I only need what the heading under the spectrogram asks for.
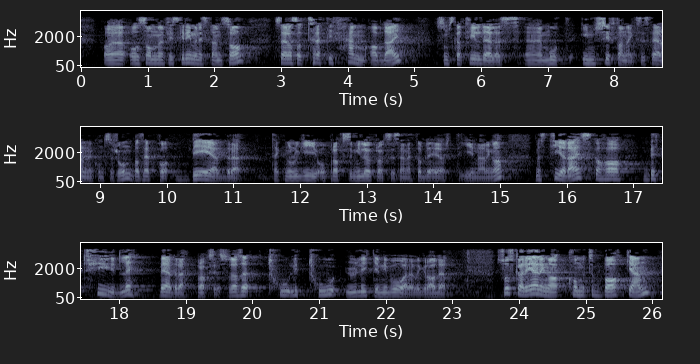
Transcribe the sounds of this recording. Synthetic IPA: ʔɔsɔmfɪskəɾiːmɪnɪst̪əɾnsɑː | sɔæɾɑlsɔt̪ʰɾɛt̪ːɪfɛmɑʋd̪æɪ | sɔmskɑt̪ʰɪld̪eːləsmuːt̪ɪnʂɪft̪ɑnəɛksɪst̪eːɾɑnəkʰʊnsəʂuːnn̩bɑseːʈ̚pʰɔbeːd̪ɾə | t̪ʰɛknʊlʊɡiːɔpʰɾɑksɪsmɪljøːpʰɾɑksɪsɛnɛt̪ɑbleːɾt̪ɪnæːɾɪŋɑ | mɛnst̪ʰiːɑd̪æɪskɑɦɑːbət̪ʰyːd̪əlɪ | beːd̪ɾəpʰɾɑksɪsɔd̪ɛɑsɔt̪ʰːlɪt̪ʰːuːʉːliːkənɪʋoːəɾɛlːəɾɡɾɑːd̪əɾ | sɔskɑɾɛjeːɾɪŋɑkʰɔmːət̪ʰɪlbɑːkəjɛn

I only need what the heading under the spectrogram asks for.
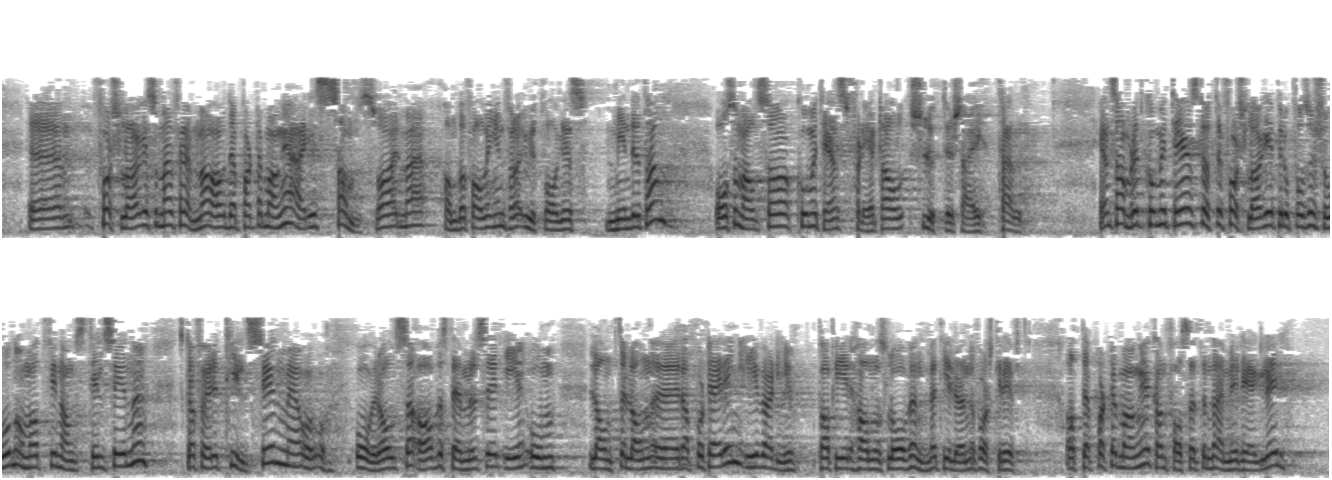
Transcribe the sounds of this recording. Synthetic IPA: fɔʂɭɑːɡəsɔmæɾfɾɛmːəɑʋd̪ɛpɑʈəmɑŋːəæɾɪsɑmsʋɑːɾmɛɑnbəfɑːlɪŋənfɾɑʉːt̪ʰʋɑlɡəs | mɪnd̪ɾət̪ʰɑl | ʔɔsɔmɑlt̪sɔkʰʊmɪt̪ʰeːənsfleːʈʰɑlʂɭʉt̪ːəʂæɪt̪ʰɛlː | ɛnsɑmlət̪kʰʊmɪt̪ʰeːst̪œt̪ːəɾfɔʂɭɑːɡəɪpʰɾʊpʊs̬ɪʂuːnn̩ɔmɑt̪fɪnɑŋst̪ʰɪlsyːnəskɑføːɾət̪ʰɪlsyːnmɛ | oːʋəɾhɔlːsəʔɑʋbəst̪ɛmːəlsəɾɪɔm | lɑnət̪ʰɪlɑnɾɑpʊʈeːɾɪŋɪʋæɖiː | pʰɑpʰiːɾɦɑnəlsloːʋənmɛt̪ʰɪlːœənəfɔʂkɾɪft̪ | ɑt̪̚d̪ɛpɑʈəmɑŋːəkʰɑnfɑst̪sɛt̪ːənæɾməɾeːɡləɾ

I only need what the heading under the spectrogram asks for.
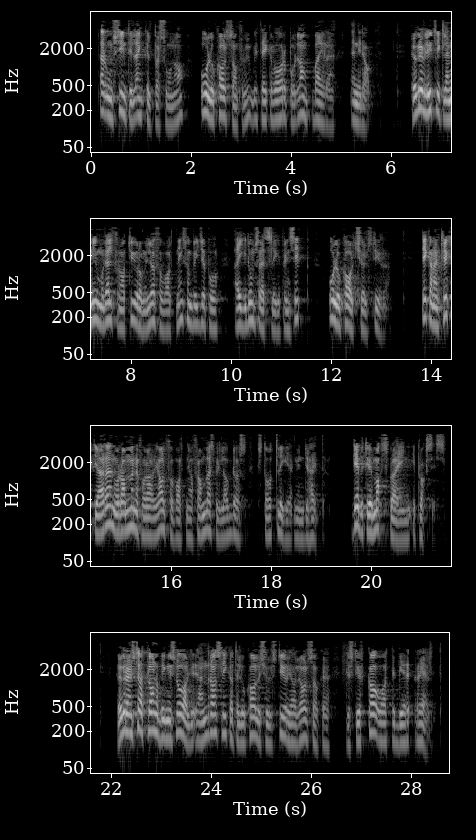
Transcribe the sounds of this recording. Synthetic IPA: d̪̥æːɾʊmsyːnt̪ʰɪlɛŋkəlt̪̚pʰæʂuːnə | ɔlʊkʰɑːlt̪sɑmfʉnʋɪlt̪ʰeːkəʋɑːɾəpʰɔlɑŋt̪bæɪɾə | ɛnɪd̪ɑ̰ːɡ̥ | høːɡɾəʋɪlʉːt̪ʰʋɪkləæɪnːyːmʊd̪ɛlːfɔɾnɑt̪ʰʉːɾɔmɪljøːfɔɾʋɑlt̪nɪŋsɔmbʏɡːəpʰɔ | æɪɡəd̪ɔmsɾɛt̪slɪɡəpʰɾɪnsɪpː | ɔlʊkʰɑːlt̪ʃøːlst̪yːɾə | d̪̥ɛkʰɑnæɪnt̪ʰɾʏkt̪jæːɾənɔɾɑmːənəfɔɾɑɾɛɑːlfɔɾʋɑlt̪nɪŋɑfɾɑmleːsbɪlɑɡd̪ɑsː | t̪ɑːt̪lɪɡəmʏnd̪ɪhæɪt̪ə̥ɾ | d̪ɛbət̪ʰyːɾmɑkt̪spɾæɪɪŋɪpʰɾɑksɪ̥s | høːɡəɾœnskəɾɑt̪̚pʰlɑːnəɾbʏɡnɪsloːɑʋd̪ɪɛnd̪ɾɑsliːkɑt̪̚d̪ɛɪlʊkʰɑːləʃøːlst̪yːɾɪɑlɛɑːlsɑːkə | b̥lɪst̪ʏɾkɑɔɑt̪̚d̪ɛblɪːɾːɛɛlt̪

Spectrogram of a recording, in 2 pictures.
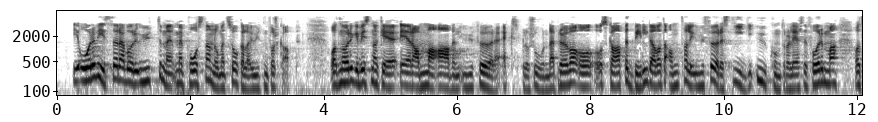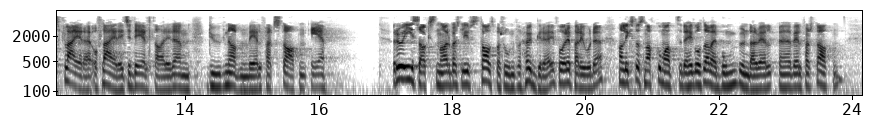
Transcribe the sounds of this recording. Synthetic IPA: ɪoːɾəʋiːsəɾæʋoːɾəʉːt̪əmɛmɛpʰoːst̪ɑnd̪əʊmɛt̪soːkɑlt̪ɑʉːt̪n̩fɔʂkɑ̰ːpɔɑt̪nɔɾɡəʋɪst̪nɔkːəʔɛɾɑmːɑʔɑʋɛnʉːføːɾə̰ʔɛ̰ksplʊʂuːnd̪æpʰɾøːʋəʔɔ̰ːskɑːpəɛt̪̚bɪld̪əɑʋɑt̪ɑ̰nt̪ʰɑːlɪʉːføːɾəst̪iːɡɪʔʉːkʰʊnt̪ɾʊleːʈəfɔɾmɑɔɑt̪flæɪɾəʔɔ̰flæɪɾəɪçːəd̪eːlt̪ʰɑːɾɪd̪ɛnd̪ʉːɡnɑːd̪n̩ʋeːlfæʈːt̪ɑːt̪n̩ɛ | ɾøːiːsɑksn̩ɔɑɾbæɪsliːʋst̪ʰɑːlspæʂuːnn̩fɔɾhœɡɾəɪfɔːɾɪəpʰæɾɪuːd̪əhɑnlɪkst̪ɔsnɑkːʊmɑt̪d̪ɛhɛɡɔt̪ːɑːʋæɪbʊmbʉnd̪æɾʋɛlʋeːlfæʈʂst̪ɑːt̪n̩

